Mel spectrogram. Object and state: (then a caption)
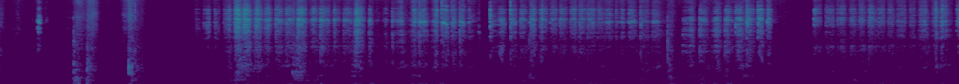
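Paper sheet being coloured with a marker. A felt-tip marker colors a mandala on a thin, flat paper coloring sheet. A few short, separate strokes come first, followed by steady back-and-forth rubbing and scratchy, writing-like strokes with a bright, papery hiss. The sound stays quiet and close throughout.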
